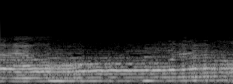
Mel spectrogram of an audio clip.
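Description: Church congregation singing a slow hymn together, holding one long note through.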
